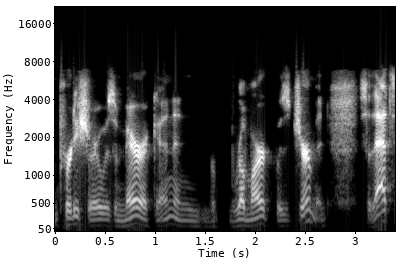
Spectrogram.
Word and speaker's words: Remarque: Wow, I can't pronounce that name. Eric Marla Remarque?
